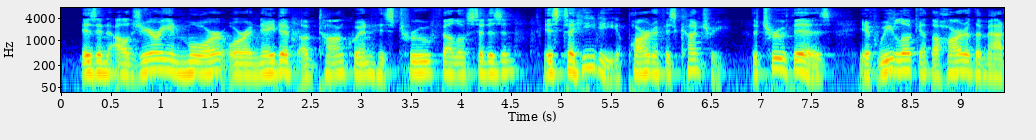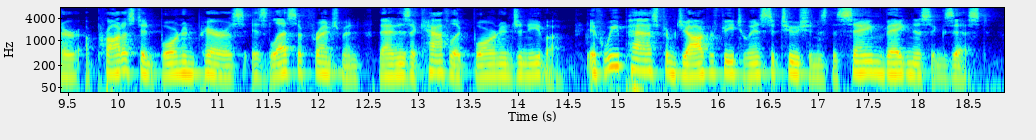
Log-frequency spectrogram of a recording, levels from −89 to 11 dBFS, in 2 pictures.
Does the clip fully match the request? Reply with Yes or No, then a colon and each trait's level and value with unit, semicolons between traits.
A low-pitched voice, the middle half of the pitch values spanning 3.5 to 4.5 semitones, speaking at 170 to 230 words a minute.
No: low, 120 Hz; average, 2.9 semitones; average, 190 wpm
